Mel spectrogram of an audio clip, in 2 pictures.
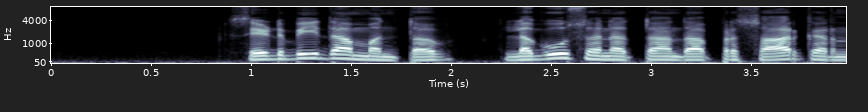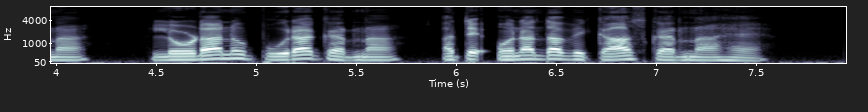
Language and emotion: Punjabi, neutral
